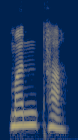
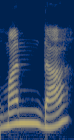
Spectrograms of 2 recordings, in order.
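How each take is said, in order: First: The middle consonant is an aspirated t. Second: The middle consonant is a plain d. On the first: The speaker calls it right. "magiging manta" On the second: The speaker calls it wrong. "instead na sasabihin mong manda"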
